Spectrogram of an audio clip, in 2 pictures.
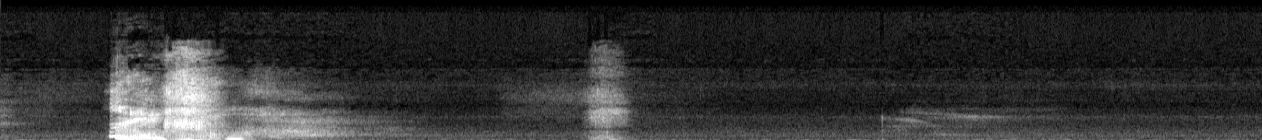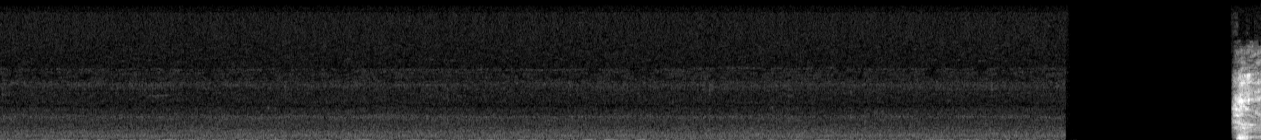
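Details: Sneezing: one sharp explosive sneeze, then a faint second puff and near silence with low room hum.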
